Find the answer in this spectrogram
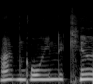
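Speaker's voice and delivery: very high, tiny little evil AI voice.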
